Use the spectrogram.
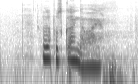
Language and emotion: Russian, sad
